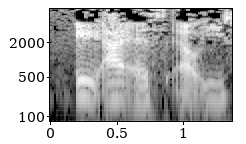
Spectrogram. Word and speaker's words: aisle: 这个 sle 这样子的组合呢，通常会就是这种 isl 这样子组合的字呢，通常呢这个 s 是不发音的哟，所以呢这个 isle 是 isle 不是 isle， OK aisle 虽然是这样拼，但是 s 把它忘记， ilc 就是走到的位置。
